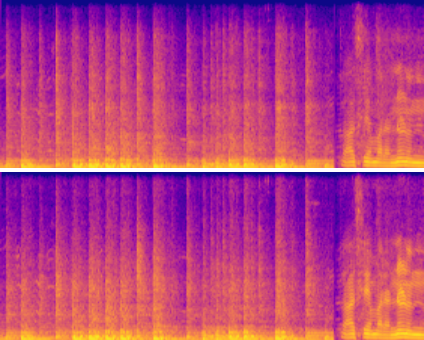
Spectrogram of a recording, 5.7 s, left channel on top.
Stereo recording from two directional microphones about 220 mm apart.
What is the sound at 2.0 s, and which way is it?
Music, 55° left (ahead or behind).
